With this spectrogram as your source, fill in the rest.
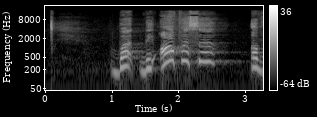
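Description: A man preaches forcefully into a microphone.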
